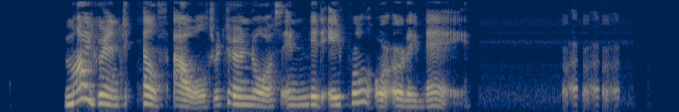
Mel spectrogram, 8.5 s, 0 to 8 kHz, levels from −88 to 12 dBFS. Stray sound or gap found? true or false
true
